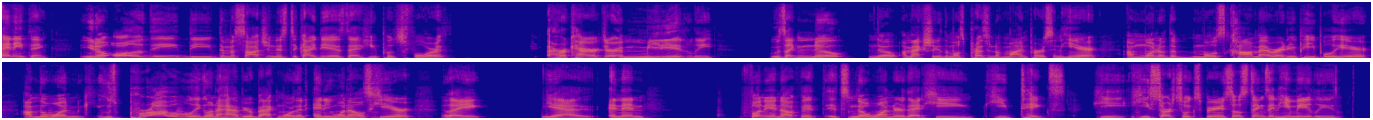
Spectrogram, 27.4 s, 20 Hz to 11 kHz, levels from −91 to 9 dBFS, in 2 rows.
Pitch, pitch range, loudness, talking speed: 125 Hz, 115-135 Hz, -31 LUFS, 170 wpm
